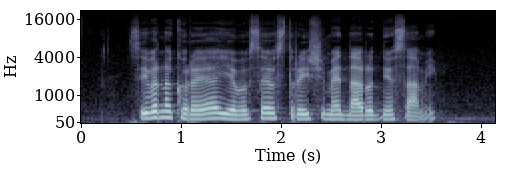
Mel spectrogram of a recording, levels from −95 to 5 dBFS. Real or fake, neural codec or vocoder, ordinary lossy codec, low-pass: real; none; none; 19.8 kHz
